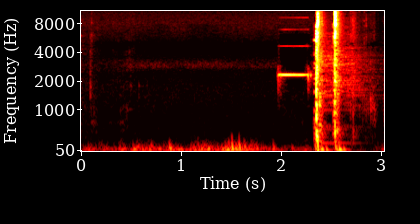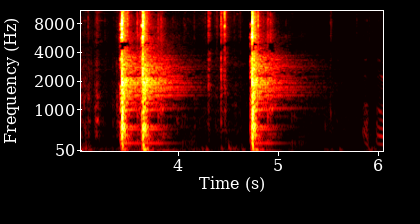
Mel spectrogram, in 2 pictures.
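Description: Shot timer start beep, then a fast string of shots: two suppressed AR-style rifle shots in quick succession, two pistol shots about a second later, faint reload clicks, and a final pistol shot about a second after that. The string from beep to last shot lasts about 2.8 seconds.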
